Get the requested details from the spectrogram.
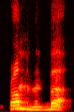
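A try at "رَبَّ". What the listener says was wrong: Benar-benar ba, nggak ada suara yang bisa mengalir lagi. Jadi benar-benar berhenti aja. Ba. Iya, seperti hamzah. Ba. Kalau masih nah berhentinya kan nggak boleh, harus ba. Cuman maksudnya huruf ba, ya kayak huruf jim, kayak huruf kaf.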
